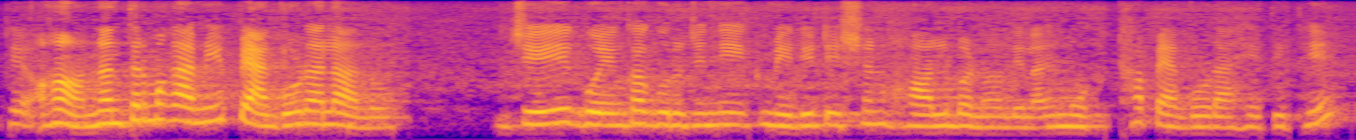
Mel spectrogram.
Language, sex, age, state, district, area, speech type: Marathi, female, 30-45, Maharashtra, Nagpur, rural, spontaneous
